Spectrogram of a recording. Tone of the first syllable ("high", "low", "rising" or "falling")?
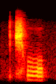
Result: low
